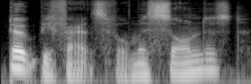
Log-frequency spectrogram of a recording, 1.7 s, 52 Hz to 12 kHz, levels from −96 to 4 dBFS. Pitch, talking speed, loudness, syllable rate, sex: 105 Hz, 180 wpm, -21 LUFS, 5.4 syllables/s, male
